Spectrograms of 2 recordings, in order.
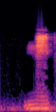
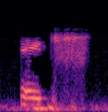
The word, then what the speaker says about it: nape: Nape of the neck, or nap of the neck, or however that's pronounced. Nape.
